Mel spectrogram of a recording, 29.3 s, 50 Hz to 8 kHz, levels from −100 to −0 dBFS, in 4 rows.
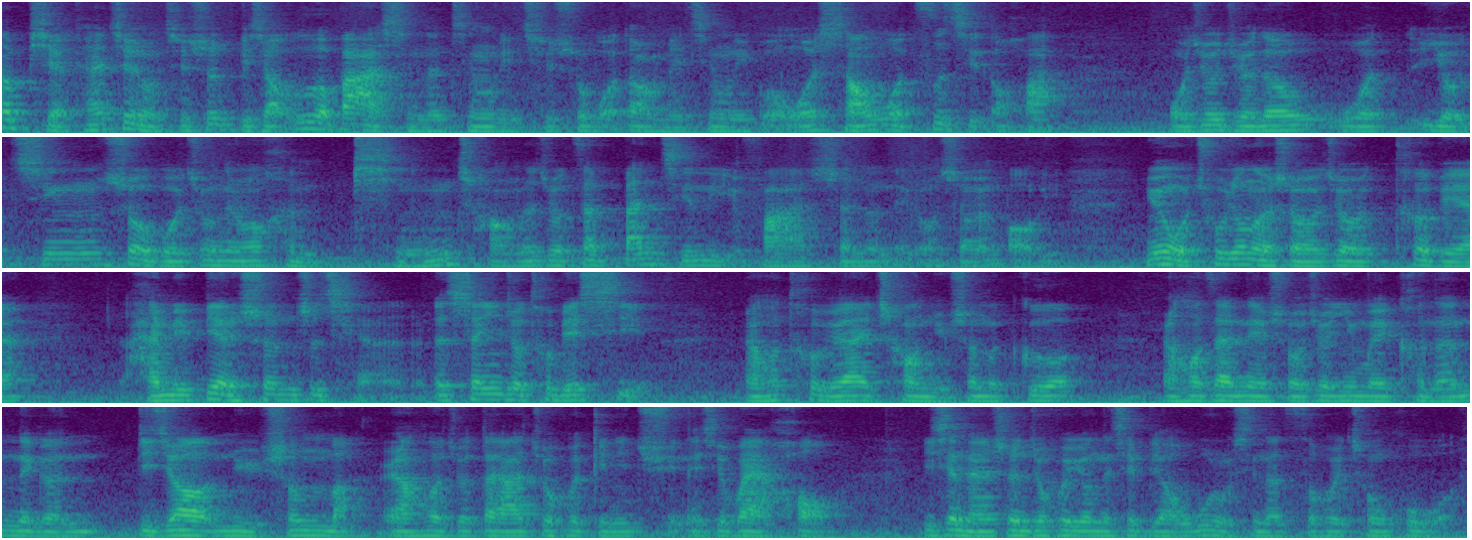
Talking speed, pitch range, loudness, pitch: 300 characters per minute, 95-110 Hz, -39 LUFS, 105 Hz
